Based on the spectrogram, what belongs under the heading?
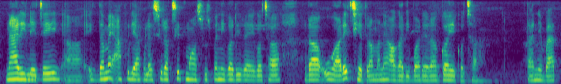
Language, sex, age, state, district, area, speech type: Nepali, female, 45-60, West Bengal, Kalimpong, rural, spontaneous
